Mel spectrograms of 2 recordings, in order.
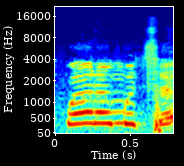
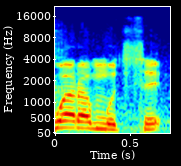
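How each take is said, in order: First: Put-on much higher, childlike greeting; little girl voice. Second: Said in the usual way. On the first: Imitating a little girl's greeting.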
